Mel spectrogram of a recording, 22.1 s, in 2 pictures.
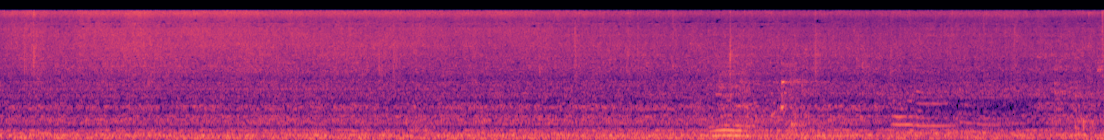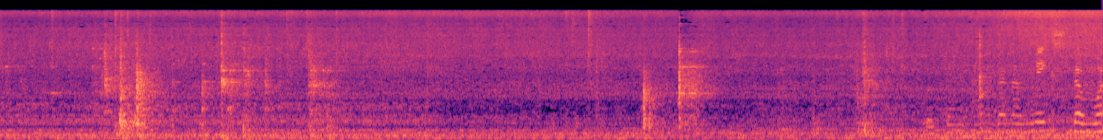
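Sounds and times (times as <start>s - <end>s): asparagus sizzling in a pan: 0.0s - 22.0s
utensils clinking against pans: 7.3s - 8.4s, 10.4s - 14.6s, 16.9s - 18.2s.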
